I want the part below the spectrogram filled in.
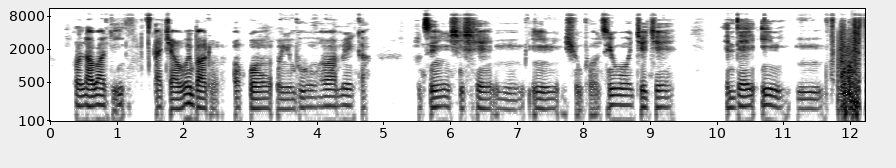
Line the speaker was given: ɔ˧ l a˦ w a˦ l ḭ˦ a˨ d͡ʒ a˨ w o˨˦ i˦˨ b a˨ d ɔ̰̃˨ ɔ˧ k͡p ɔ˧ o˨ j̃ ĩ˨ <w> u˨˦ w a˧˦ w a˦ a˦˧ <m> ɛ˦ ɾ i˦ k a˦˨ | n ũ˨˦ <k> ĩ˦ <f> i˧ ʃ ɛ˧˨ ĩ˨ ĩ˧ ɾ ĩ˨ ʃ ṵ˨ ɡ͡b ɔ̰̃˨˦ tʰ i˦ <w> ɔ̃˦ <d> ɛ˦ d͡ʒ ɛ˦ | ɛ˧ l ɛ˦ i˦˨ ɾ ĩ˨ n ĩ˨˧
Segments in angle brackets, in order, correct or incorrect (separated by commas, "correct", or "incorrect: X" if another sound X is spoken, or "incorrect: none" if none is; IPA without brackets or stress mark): incorrect: b, correct, incorrect: t, incorrect: ʃ, correct, incorrect: d͡ʒ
